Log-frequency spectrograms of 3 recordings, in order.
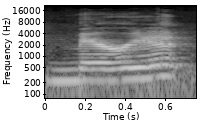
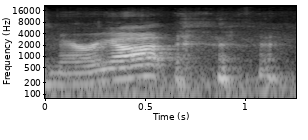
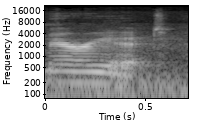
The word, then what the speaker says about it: Marriott: fun fact for everybody it's pronounced Marriott like Chariot for the entire world says Marriott so if you take nothing else away from you today uh it is pronounced Marriott um and but I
